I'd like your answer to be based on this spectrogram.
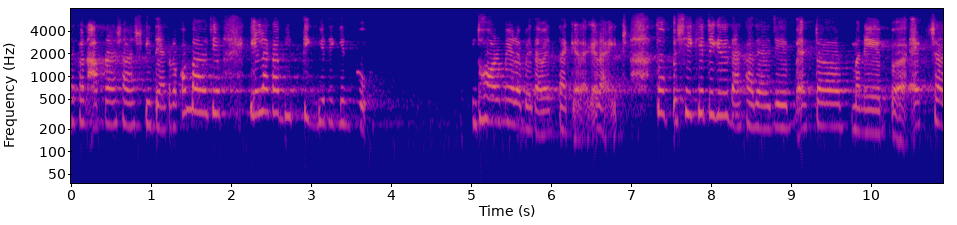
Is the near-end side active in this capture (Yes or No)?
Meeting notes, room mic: No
